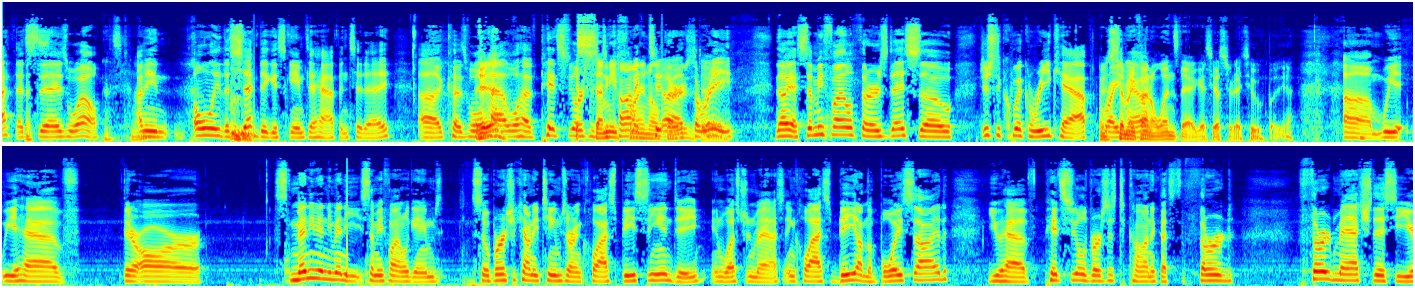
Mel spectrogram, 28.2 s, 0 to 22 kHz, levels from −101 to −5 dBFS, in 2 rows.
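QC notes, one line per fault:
2.52, 5.76, 6.6 and 17.56 s, dropped buffer (overrun): at each spot the sound jumps straight ahead, with no gap or silence in between. The skip is about 70 ms at 2.52 and 17.56 s, around 100 ms at 5.76 s, and only about 40 ms at 6.6 s. The likely cause is that the recording side didn't pick up its audio in time, so a chunk got overwritten and the two sides were butted together.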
